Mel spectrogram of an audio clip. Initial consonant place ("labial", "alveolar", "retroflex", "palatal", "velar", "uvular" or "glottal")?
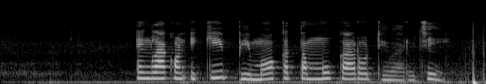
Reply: glottal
